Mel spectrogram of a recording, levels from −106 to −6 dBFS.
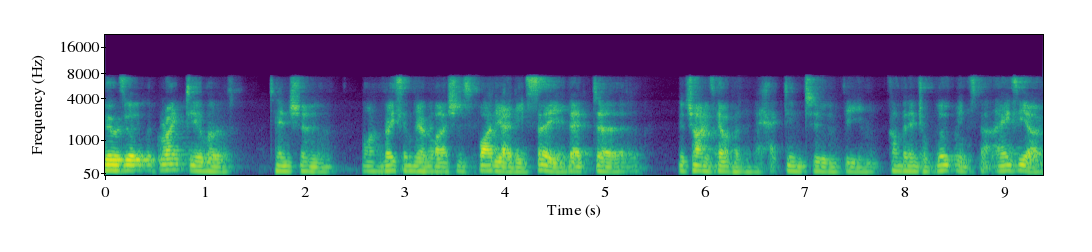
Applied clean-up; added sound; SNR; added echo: neural mask model DeepFilterNet 3.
